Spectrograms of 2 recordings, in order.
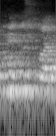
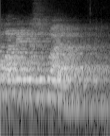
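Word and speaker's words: Punnett square: इसको कुछ लोग प्रोनाउंसिएशन में पुनीत स्क्वायर कहते हैं, बट ये होता है पनेट स्क्वायर।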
